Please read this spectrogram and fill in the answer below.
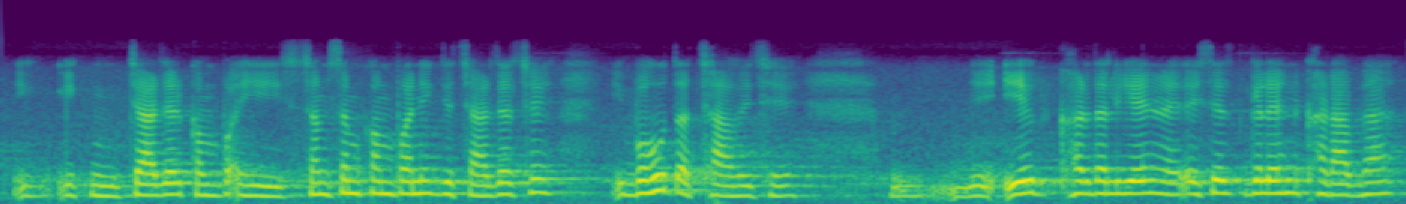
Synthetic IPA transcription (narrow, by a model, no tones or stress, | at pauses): iit͡ʃaɾd͡ʒəɾkəmisəmsəmkəmpənikd͡ʒet͡ʃaɾd͡ʒəɾt͡ʃʰɛ | ibəɦut̪ətːʃʰaɦojt͡ʃʰɛ | eekkʰəɾd̪əlienəiseɡeleɦnkʰəɾabɦɛ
